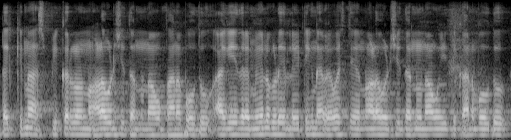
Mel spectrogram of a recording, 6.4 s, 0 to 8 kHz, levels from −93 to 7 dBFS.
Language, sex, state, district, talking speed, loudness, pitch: Kannada, male, Karnataka, Koppal, 115 wpm, -18 LUFS, 125 Hz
